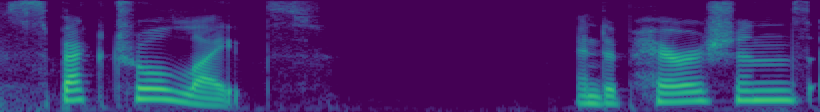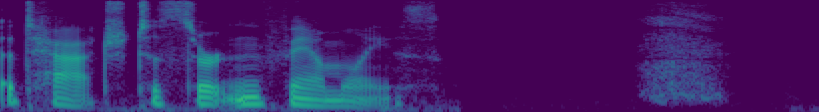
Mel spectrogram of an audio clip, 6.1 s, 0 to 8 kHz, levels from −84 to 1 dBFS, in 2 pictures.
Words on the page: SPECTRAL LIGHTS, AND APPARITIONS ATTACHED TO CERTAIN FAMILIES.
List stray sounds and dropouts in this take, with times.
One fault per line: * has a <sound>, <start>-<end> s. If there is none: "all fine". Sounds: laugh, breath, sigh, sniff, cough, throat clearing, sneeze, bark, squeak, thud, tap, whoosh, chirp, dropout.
* has a sniff, 5.4-5.8 s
